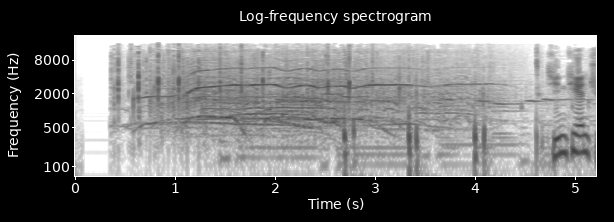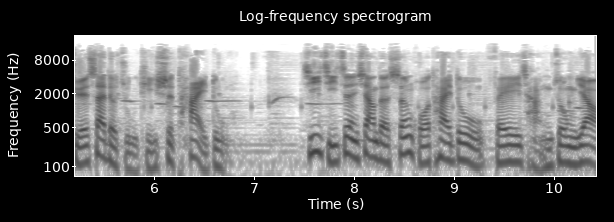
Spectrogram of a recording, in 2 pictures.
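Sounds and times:
audience applause: 0.4s - 4.4s
speech: 4.8s - 6.8s, 7.5s - 10.4s.

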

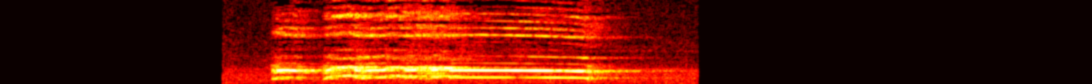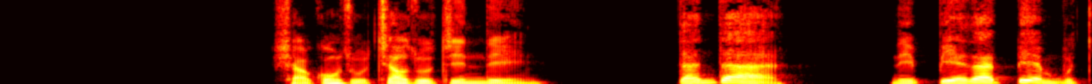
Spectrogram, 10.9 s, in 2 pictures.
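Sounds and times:
rooster crowing: 1.3s - 3.5s
speech: 6.9s - 8.2s, 8.8s - 10.9s.

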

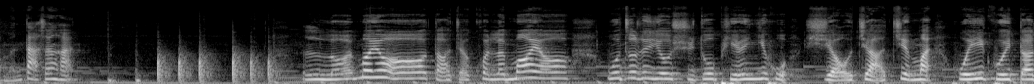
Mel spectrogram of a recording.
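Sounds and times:
speech: 0.2s - 0.9s, 3.0s - 10.3s
hammer knocking on a wooden crate: 1.1s - 2.9s.

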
